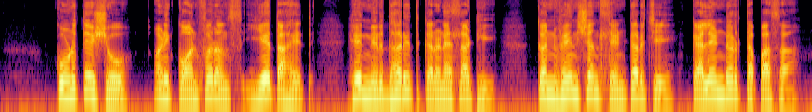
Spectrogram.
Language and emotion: Marathi, neutral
